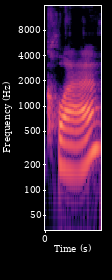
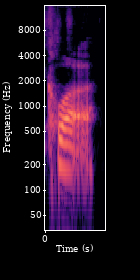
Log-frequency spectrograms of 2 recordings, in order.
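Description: First: It is said in a neutral, general accent. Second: It is said in a northern English accent. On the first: "instead of saying the name Claire, like Claire Danes" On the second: "if I was talking to my whole family... I'd say Claire"

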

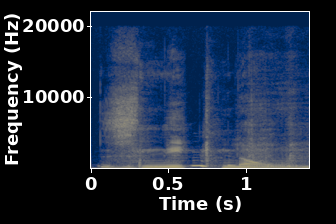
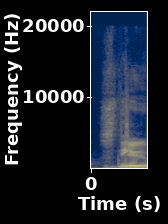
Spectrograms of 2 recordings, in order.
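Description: First: The word is said slowly. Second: The word is said at normal speed.

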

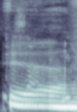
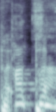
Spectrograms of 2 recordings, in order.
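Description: First: The double Z is said as a plain z sound. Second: The double Z is said as a ts sound. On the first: This is the way the family says it. "we don't pronounce it that way" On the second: This is the way it is said in Italy. "with a double Z, you got to put the T in there, like pizza"

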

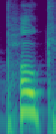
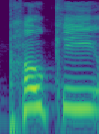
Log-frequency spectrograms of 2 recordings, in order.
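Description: First: The word is said with one syllable. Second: The word is said with two syllables. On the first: "I say poke" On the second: "Some people say pokey"

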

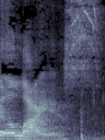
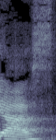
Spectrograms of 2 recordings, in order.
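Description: First: The name is said with an American pronunciation. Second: The name is said with a Spanish pronunciation. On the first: "American people will say Elias" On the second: "so Elias is, like, the Spanish"

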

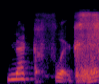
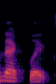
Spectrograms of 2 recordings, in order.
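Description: First: The word is pronounced like 'neck flicks'. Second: The word is pronounced in the usual way.

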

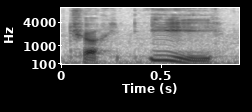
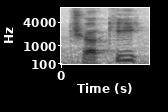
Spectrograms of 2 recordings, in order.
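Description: First: The name is enunciated as two distinct parts. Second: The name is run together into one word. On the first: It names the family restaurant mascot. The speaker calls it right. "if you say it correctly" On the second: It sounds like the horror-movie doll. The speaker calls it wrong. "if you say the live Chucky"

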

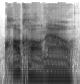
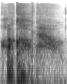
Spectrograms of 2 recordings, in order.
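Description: First: It is said in a normal voice. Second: It is said in a whisper.

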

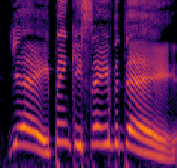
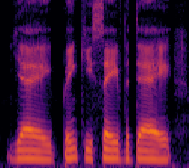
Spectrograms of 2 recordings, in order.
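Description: First: It is said cheerfully, in Binky's voice. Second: It is said flatly, without enthusiasm.

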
